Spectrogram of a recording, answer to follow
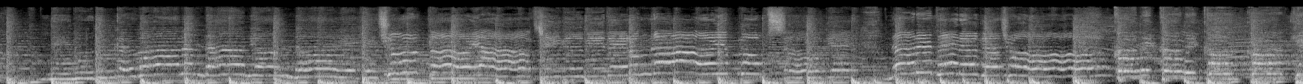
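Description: Korean pop song cover: a sung vocal melody over a backing track with a steady beat.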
